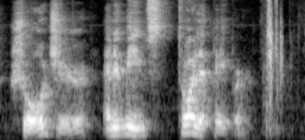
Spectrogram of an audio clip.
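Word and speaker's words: 手纸: In Chinese, it's pronounced 手纸, and it means toilet paper.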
